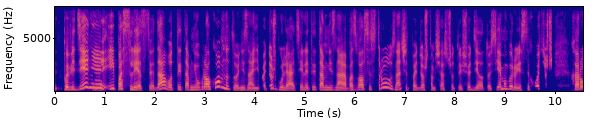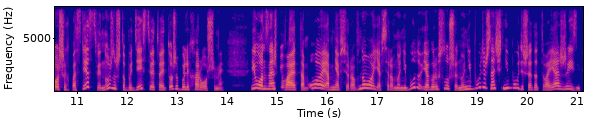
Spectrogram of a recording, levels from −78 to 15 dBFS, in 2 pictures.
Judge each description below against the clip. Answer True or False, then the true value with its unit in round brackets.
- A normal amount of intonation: False (7.6 semitones)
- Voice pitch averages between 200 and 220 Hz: True (215 Hz)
